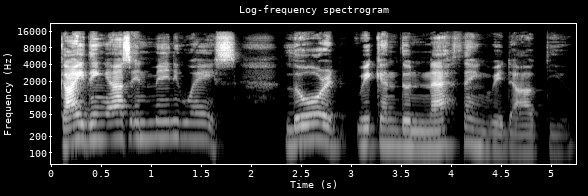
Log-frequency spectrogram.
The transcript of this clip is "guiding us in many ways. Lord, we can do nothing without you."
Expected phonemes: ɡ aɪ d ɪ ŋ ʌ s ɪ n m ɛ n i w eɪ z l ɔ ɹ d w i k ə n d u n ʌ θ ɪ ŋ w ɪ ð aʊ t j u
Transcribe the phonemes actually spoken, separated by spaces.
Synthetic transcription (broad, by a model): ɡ aɪ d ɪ ŋ ʌ s ɪ n m ɛ n i w eɪ s l ɔ ɹ d w i k ə n d u n ʌ θ ɪ ŋ w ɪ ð aʊ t j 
